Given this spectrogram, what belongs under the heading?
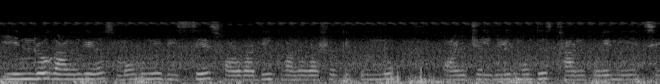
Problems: constant background noise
